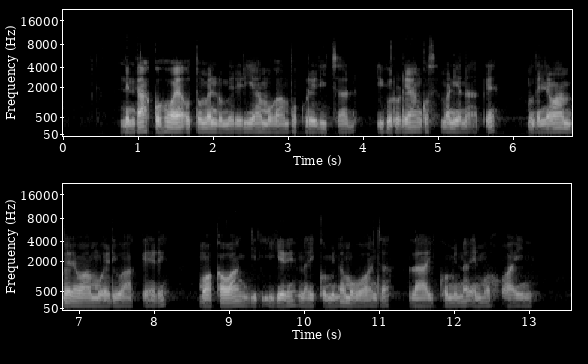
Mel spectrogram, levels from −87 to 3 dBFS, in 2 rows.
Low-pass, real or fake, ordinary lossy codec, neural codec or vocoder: 19.8 kHz; real; none; none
